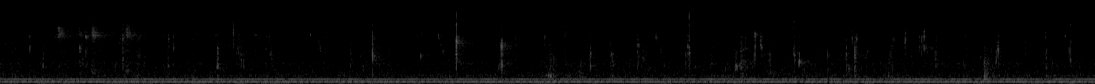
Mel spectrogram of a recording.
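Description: A person chewing and crunching fast food close to the microphone, with scattered small crackles and bites, over a steady low electrical hum.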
